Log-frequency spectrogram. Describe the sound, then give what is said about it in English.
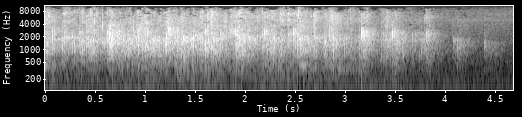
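An audience applauds as a woman is welcomed onto the stage during a church service. The clapping starts full and even, then thins to scattered separate claps and fades out. “If you guys give her a hand?”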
